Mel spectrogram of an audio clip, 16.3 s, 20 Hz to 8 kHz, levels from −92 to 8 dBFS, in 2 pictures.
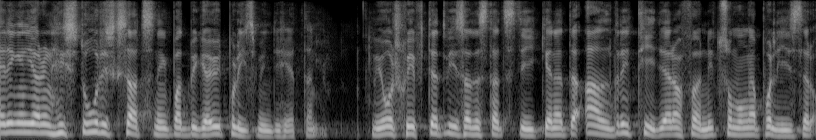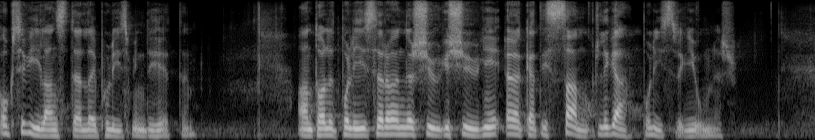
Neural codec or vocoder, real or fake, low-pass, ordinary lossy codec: codec, 16 kHz, 4 kbps, X-Codec, HuBERT features, trained on LibriSpeech; fake; none; none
